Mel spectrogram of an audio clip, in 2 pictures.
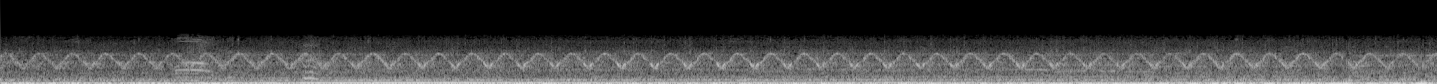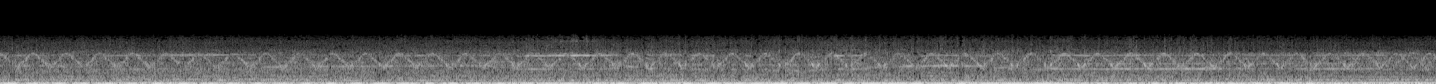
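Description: Ambulance siren sounding a fast, repeating up-and-down yelp, heard from inside the moving ambulance over a heavy low rumble of engine and road.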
